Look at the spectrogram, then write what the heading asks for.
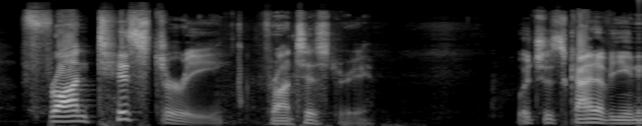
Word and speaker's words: phrontistery: with number 1, which is called frontistery, Frontistery. which is kind of a unique word. It's spelled Phrontistery, frontistery.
